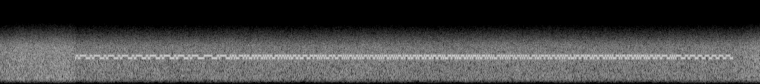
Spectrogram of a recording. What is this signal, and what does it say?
NAVTEX (SITOR-B), 100 baud, 170 Hz shift, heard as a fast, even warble, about 1360 Hz centre, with radio static. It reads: 79091 43777 76631 10572 76747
